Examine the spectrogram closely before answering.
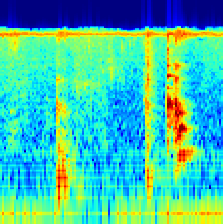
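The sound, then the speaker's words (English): A green toy pot rolling around makes a few light clattering knocks against a hard surface, spread unevenly over a low, steady hum. “It's the green pot rolling. Whoops. Oh dear. Oh dear. Oh, it's gone the other way. Look at that, it's rolling round and round.”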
